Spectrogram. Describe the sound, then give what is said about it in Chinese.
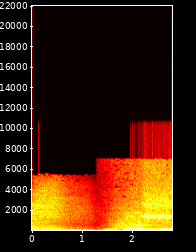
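A car drifts, its engine roaring and then climbing in pitch as the revs rise, while the tires skid with a loud, sustained screech. There is no talking. “在这里温馨提示那些爱飙车的兄弟们注意了，汽车马力大不是你的错，但是在大马路上玩漂移就是你的不对了。”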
